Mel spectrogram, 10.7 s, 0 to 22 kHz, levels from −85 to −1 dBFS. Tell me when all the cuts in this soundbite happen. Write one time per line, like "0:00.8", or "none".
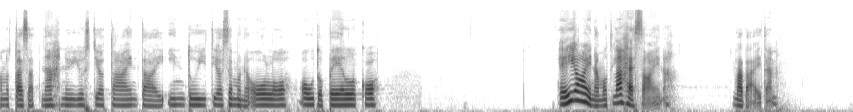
none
